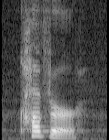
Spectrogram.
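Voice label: "cover", English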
